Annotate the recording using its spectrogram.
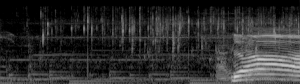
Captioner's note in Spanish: salpicaduras de agua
